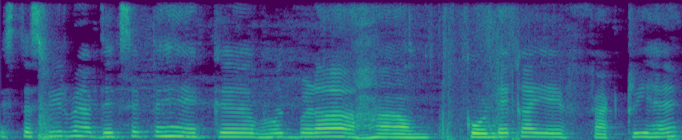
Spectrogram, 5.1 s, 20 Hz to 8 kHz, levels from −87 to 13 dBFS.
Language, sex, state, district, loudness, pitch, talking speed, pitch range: Kumaoni, female, Uttarakhand, Uttarkashi, -16 LUFS, 225 Hz, 165 wpm, 210-235 Hz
